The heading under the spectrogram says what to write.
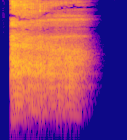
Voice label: Pirate "Arhh"; Talking Sound Effects; Fantasy Sound Effect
